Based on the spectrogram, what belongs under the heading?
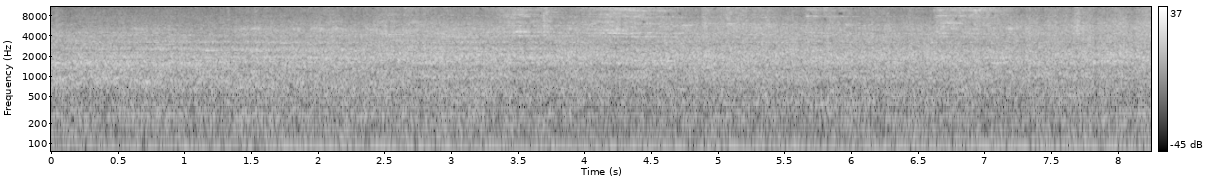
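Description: Freight train's open-top hopper cars rolling past, a loud, steady rumble of steel wheels on rail.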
